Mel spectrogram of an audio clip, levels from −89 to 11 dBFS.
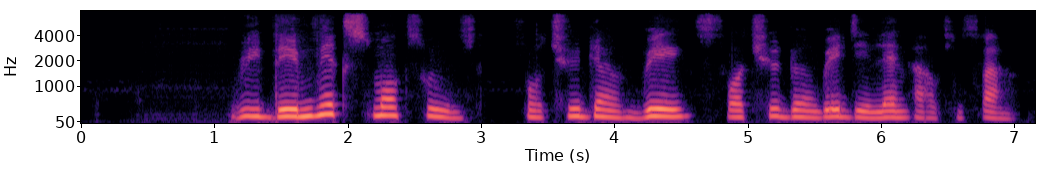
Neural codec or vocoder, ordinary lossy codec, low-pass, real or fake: codec, 16 kHz in and 24 kHz out, 0.8 kbps, FocalCodec, streaming, 65536 codes; none; 7.2 kHz; fake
